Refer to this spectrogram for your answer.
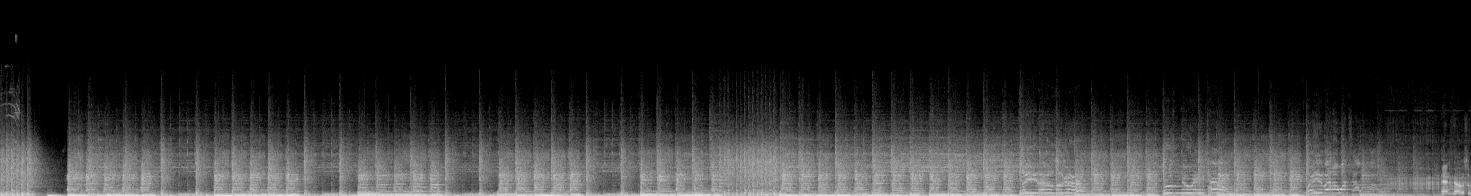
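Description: A loud, driving rock song plays throughout, with a full band, pounding drums and a raw lead vocal keeping a steady, energetic beat from start to finish.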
